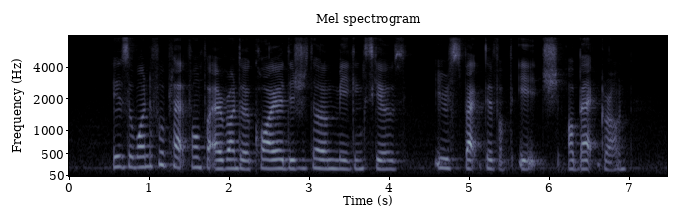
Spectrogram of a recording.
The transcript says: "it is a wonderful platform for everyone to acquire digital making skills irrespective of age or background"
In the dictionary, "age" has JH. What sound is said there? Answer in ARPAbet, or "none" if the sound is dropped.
CH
